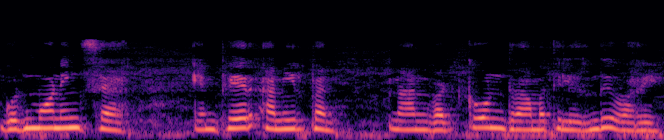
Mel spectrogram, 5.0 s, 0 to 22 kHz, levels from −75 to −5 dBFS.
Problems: constant background noise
